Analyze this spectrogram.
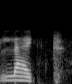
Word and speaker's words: liked: la H, ese verbo, o sea, esa ED no se pronuncia como se escribe, sino va a sonar como una T. Entonces, like, ¿sí? En pasado voy a pronunciar liked, ¿listo?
